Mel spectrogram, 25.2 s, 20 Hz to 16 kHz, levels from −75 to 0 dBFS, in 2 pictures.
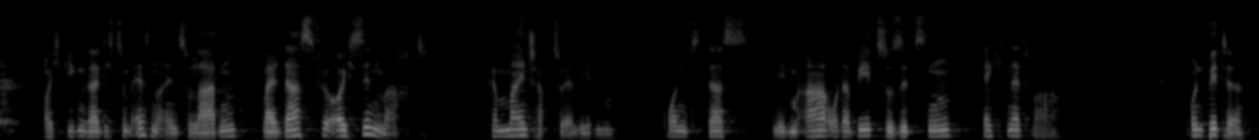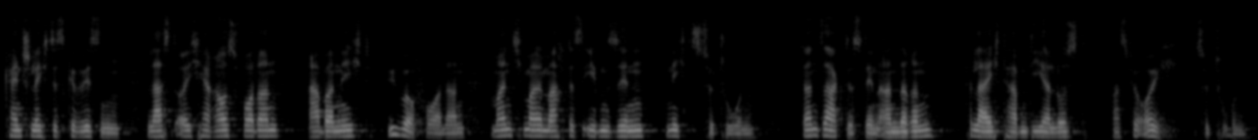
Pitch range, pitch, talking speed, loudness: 120-145 Hz, 135 Hz, 140 wpm, -43 LUFS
